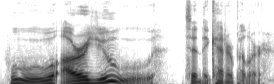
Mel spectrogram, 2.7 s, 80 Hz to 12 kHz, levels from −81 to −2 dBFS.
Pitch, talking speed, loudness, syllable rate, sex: 115 Hz, 130 wpm, -17 LUFS, 4.2 syllables/s, male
